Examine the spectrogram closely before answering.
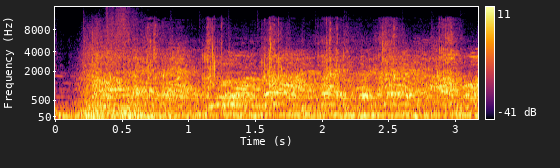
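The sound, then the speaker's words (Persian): A large crowd of anti-government protesters in Iran, protesting after the Revolutionary Guards shot down a Ukrainian passenger plane, chants loudly in unison, voices merging into a dense, steady roar with rhythmic surges every half second or so, continuing throughout. “در پی سرنگونی یک هواپیمای مسافربری از سوی سپاه پاسداران، چندین شهر ایران شاهد اعتراضات ضد حکومتی بود.”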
